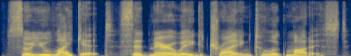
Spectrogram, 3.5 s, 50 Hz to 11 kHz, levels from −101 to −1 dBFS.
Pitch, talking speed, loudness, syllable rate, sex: 195 Hz, 170 wpm, -15 LUFS, 3.9 syllables/s, female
